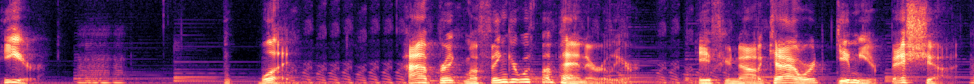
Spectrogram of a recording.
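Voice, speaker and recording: Using a put-on character voice pitched high, a man talks at a moderate pace with long, frequent pauses while faint music plays in the background. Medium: virtual streamer. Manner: gruff, teasing.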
